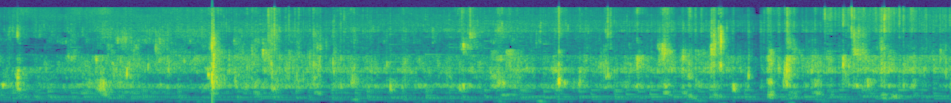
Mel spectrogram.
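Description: Water running steadily into a toilet bowl from under the rim, with plastic ball-pit balls knocking against each other and the ceramic bowl in many sharp clicks as they are handled.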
